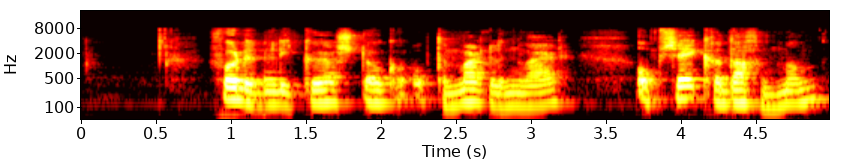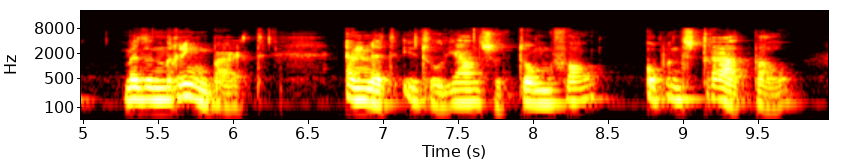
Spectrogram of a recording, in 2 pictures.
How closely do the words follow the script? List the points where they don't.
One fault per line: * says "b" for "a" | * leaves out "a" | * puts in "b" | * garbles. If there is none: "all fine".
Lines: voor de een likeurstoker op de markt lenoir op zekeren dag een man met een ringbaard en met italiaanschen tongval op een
all fine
